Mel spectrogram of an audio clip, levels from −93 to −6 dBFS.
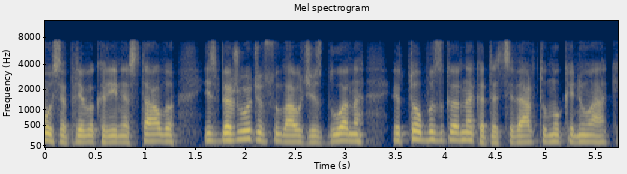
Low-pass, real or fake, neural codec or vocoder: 7.2 kHz; fake; codec, 16 kHz, 0.8 kbps, ZipCodec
